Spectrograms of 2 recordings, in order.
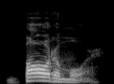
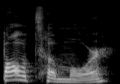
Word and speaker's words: Baltimore: native baltimoreans all right there's no D in Baltimore right but you would think it would be based off of the way that they said but Baltimore Baltimore Maryland is about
